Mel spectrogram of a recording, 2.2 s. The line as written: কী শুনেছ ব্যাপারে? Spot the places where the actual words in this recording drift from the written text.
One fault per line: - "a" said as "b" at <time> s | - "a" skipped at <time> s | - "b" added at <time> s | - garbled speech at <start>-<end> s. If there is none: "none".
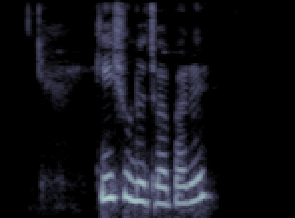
none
